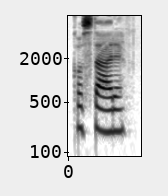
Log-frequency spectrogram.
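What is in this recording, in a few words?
"costare", female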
